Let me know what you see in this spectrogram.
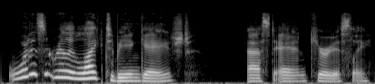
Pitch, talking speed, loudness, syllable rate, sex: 215 Hz, 175 wpm, -17 LUFS, 5.8 syllables/s, female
